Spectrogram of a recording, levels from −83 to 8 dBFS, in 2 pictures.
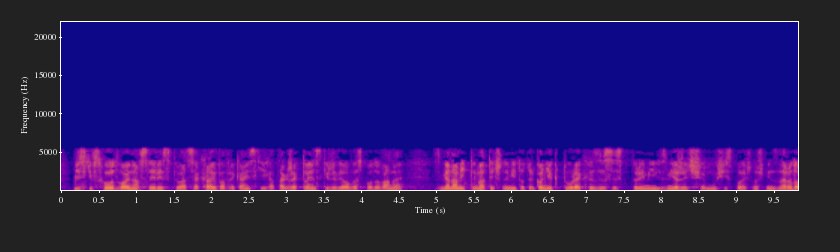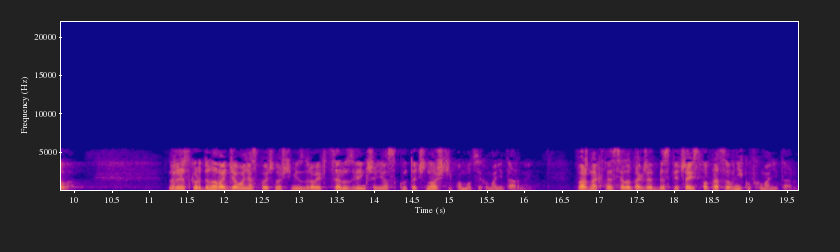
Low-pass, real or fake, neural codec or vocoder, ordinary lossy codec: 5.4 kHz; real; none; none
